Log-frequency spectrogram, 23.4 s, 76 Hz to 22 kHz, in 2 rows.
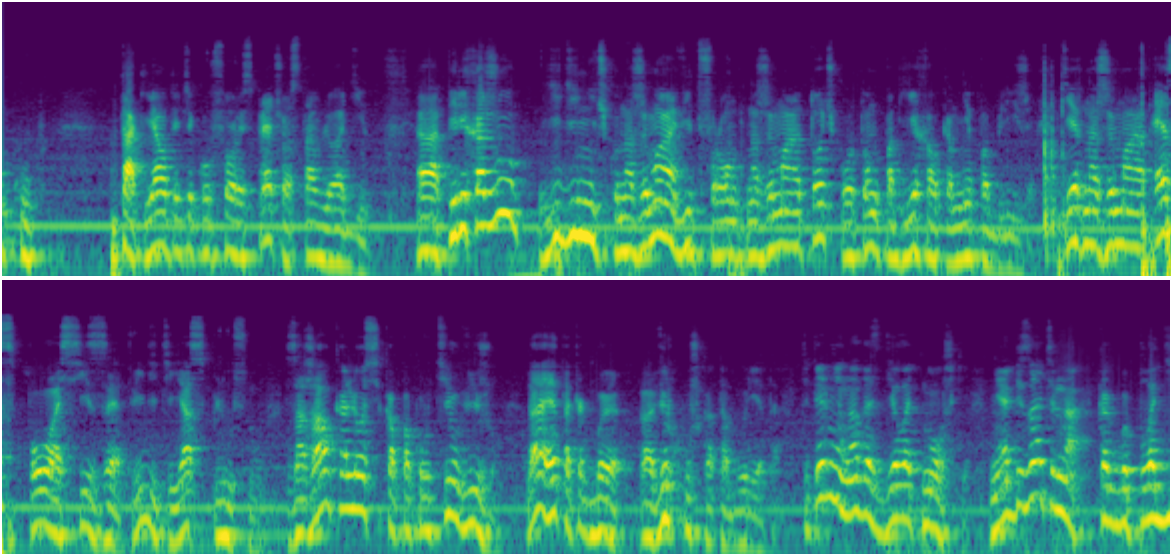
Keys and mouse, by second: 2.3-4.1 drag, 5.7 KP_1, 7.4 KP_Decimal, 11.6 s, 15.0-16.9 middle drag.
